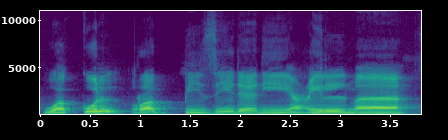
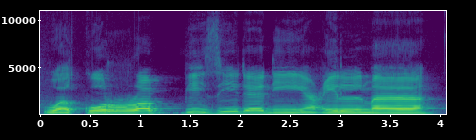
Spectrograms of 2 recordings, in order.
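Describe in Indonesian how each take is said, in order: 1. Huruf l dibaca terpisah sebelum r. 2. Bunyi l langsung menyatu dengan bunyi r. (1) "nggak boleh dibaca wa qul rabbi zidni ilma seperti itu" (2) "maka membacanya langsung"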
